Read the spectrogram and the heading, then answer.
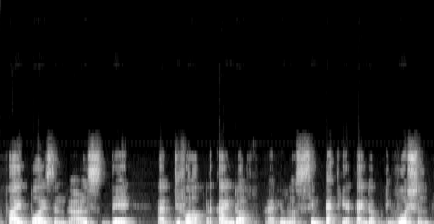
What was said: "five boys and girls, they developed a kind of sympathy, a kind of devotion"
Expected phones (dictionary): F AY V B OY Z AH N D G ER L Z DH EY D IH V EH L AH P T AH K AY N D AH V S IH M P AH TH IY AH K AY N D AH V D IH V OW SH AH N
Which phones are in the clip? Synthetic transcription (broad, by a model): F AY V B OY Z AH N D G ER L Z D EY D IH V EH L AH P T AH K AY N D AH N S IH M P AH T IY AH K AY N D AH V D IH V OW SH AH N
